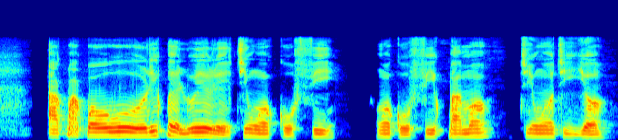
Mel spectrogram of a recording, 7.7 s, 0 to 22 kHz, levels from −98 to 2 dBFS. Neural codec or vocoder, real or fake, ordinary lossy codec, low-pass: none; real; none; 7.2 kHz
